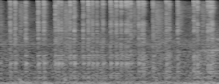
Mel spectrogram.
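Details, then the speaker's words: Frigidaire fridge with an older mechanical defrost timer, turned by flat-blade screwdriver: light ratcheting clicks roughly four a second over a low background rumble as the timer advances normally through its run period. "you start hearing that you're you're what you're doing is advancing through the run um time on this guy"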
